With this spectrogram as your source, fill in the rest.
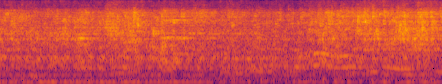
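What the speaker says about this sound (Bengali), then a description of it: "জলটা ফেলে দিলাম, এবার চালটা দিয়ে দিলাম।" Soaking water is poured off rice in a kitchen, a soft continuous splashing pour at low volume with no voices.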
